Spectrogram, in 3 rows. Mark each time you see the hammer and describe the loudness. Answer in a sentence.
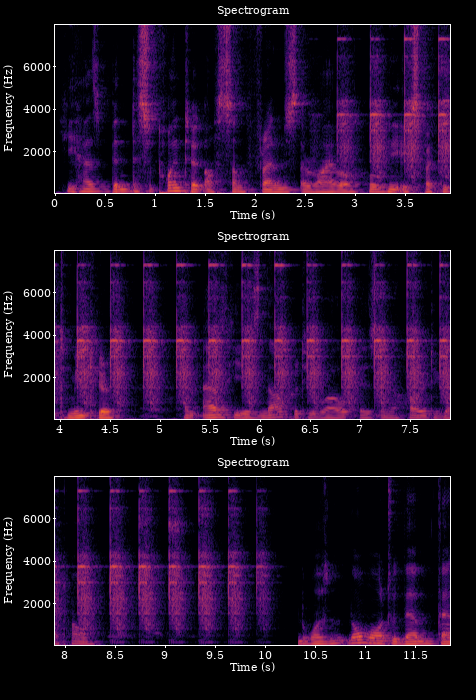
You can hear the hammer from 2.5 to 10.1 s, at a steady volume.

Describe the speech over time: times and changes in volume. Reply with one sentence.
The talking can be heard from 0.0 to 8.3 s, getting quieter; and briefly from 10.3 to 11.8 s.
